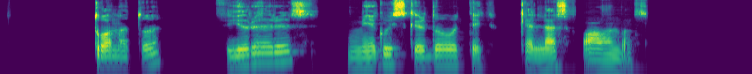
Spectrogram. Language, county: Lithuanian, Kaunas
